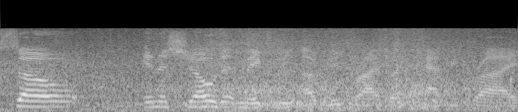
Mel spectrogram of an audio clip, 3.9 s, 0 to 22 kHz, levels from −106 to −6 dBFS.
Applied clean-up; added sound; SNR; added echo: none; Waves, surf; 4 dB; none.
